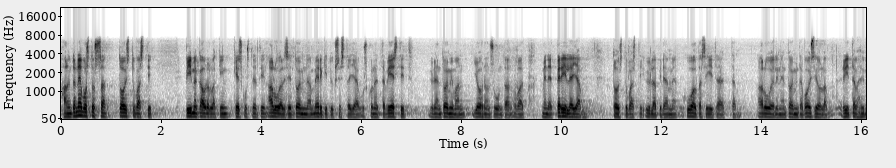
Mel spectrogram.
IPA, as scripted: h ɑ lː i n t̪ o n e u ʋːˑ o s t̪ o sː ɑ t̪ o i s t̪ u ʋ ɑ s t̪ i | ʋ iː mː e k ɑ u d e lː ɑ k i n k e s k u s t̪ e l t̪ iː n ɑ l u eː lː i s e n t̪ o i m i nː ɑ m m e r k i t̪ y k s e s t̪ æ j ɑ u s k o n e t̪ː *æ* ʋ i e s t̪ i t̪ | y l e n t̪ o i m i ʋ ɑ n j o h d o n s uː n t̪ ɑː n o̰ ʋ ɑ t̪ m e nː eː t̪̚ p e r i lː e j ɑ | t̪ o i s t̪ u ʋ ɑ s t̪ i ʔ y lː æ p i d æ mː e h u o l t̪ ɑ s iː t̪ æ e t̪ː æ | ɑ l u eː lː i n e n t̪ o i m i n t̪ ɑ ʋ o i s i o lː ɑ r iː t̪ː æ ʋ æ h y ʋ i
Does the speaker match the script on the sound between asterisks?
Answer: yes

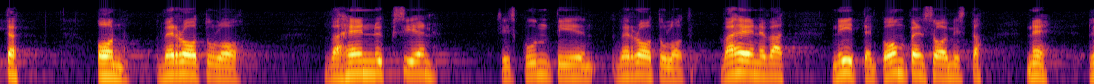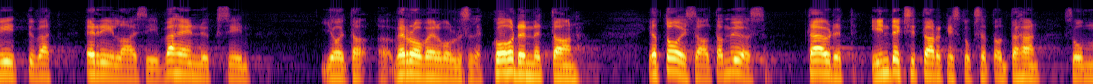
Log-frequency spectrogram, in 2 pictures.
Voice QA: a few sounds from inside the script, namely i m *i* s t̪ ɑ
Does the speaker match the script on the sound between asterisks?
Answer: yes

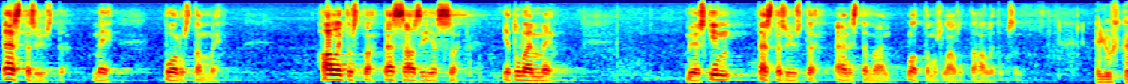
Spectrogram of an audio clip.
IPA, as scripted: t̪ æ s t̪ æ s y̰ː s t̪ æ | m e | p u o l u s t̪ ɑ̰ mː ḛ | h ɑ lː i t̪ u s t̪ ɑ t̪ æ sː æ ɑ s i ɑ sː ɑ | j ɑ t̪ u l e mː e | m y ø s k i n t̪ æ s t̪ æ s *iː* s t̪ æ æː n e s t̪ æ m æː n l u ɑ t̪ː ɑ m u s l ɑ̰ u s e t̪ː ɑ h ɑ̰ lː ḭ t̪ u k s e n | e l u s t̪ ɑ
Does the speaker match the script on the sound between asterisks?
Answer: no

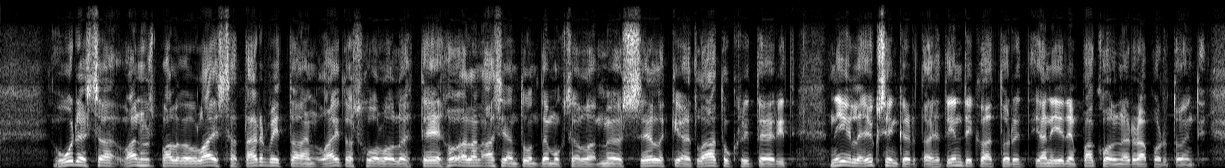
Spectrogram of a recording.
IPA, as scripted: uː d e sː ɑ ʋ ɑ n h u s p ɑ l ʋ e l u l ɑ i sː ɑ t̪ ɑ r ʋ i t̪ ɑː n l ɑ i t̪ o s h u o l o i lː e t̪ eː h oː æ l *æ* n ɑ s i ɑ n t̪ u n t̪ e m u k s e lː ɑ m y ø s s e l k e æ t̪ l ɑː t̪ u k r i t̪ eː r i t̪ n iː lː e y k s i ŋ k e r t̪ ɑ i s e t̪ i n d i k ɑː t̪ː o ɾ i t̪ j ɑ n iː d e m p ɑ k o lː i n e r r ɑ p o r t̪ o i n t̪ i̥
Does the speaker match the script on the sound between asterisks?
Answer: yes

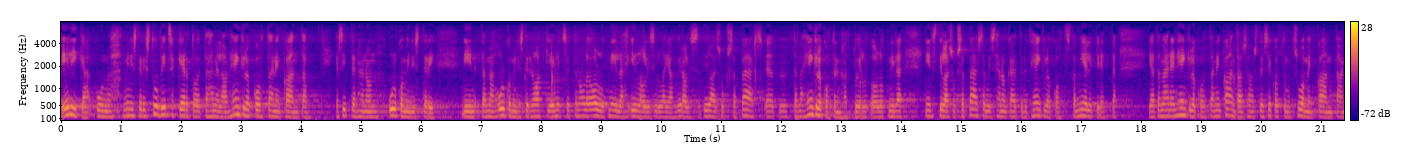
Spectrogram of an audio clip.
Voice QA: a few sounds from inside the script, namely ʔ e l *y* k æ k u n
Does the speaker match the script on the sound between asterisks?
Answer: no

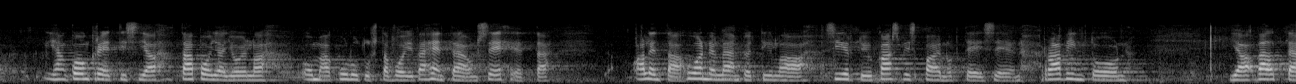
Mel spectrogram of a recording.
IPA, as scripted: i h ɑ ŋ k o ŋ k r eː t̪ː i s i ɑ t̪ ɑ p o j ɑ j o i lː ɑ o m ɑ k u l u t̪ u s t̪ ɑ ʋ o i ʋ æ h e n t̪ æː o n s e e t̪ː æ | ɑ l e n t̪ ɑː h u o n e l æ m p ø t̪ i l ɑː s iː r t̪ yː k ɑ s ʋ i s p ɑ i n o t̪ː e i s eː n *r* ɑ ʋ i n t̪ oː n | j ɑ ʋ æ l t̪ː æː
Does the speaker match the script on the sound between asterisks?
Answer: yes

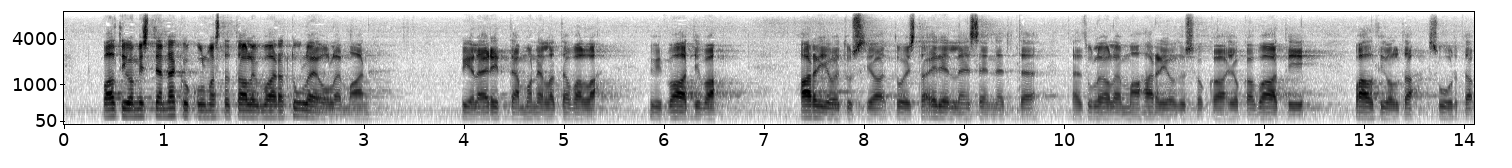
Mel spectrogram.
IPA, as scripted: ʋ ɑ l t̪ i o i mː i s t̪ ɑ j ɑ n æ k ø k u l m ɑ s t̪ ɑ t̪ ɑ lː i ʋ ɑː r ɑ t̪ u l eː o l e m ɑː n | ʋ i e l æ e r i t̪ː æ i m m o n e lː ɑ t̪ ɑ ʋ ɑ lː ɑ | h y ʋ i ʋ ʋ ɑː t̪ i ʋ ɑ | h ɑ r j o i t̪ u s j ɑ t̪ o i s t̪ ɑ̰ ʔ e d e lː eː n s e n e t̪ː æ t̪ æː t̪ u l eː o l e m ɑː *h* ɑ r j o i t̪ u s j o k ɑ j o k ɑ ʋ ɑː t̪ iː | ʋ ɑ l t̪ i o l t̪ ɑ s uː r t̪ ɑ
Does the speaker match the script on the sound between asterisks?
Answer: yes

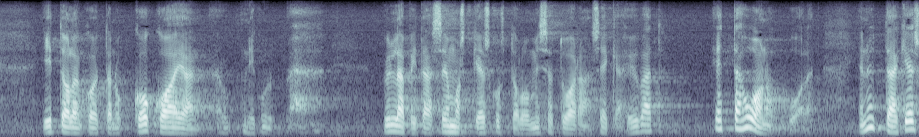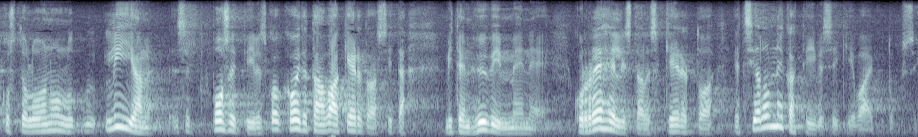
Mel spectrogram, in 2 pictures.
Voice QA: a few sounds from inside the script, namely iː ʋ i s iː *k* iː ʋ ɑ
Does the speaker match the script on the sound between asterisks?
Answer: yes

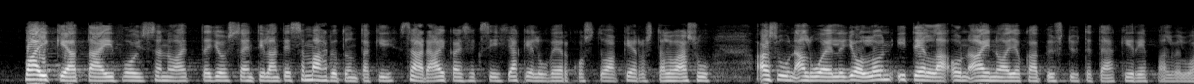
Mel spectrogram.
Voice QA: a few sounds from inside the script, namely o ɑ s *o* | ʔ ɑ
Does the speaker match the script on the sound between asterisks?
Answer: no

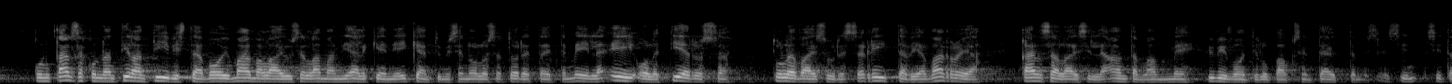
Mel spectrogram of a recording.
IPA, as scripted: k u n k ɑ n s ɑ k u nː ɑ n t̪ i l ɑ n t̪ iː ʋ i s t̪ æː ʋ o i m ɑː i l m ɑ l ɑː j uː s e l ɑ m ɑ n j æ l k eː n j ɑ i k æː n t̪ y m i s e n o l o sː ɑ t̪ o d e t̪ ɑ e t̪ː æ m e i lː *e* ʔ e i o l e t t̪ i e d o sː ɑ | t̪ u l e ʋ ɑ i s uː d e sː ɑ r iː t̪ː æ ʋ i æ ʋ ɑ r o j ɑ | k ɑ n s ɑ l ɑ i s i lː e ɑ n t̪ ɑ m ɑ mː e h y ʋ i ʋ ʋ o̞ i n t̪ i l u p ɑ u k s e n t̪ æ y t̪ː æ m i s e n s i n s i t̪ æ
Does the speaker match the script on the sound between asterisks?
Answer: no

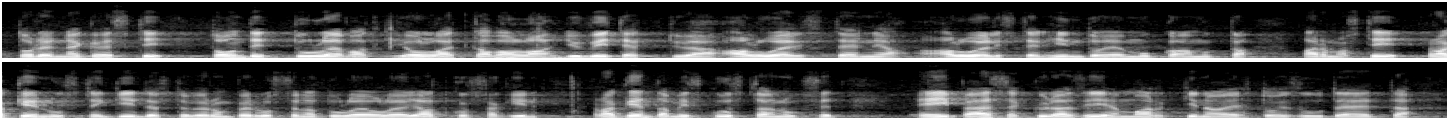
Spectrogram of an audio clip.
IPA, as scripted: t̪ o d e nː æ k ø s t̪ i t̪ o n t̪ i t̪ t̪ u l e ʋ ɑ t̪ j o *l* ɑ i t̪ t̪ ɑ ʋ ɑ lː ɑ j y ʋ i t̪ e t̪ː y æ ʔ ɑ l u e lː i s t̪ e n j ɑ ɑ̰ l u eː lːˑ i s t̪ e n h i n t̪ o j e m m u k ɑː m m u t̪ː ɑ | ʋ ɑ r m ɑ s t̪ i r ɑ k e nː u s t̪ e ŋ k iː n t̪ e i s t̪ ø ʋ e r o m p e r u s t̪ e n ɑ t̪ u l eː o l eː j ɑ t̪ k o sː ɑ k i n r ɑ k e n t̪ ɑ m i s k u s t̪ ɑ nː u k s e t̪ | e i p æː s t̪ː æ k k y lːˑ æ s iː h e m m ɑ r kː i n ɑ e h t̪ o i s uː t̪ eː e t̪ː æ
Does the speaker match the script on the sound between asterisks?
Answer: no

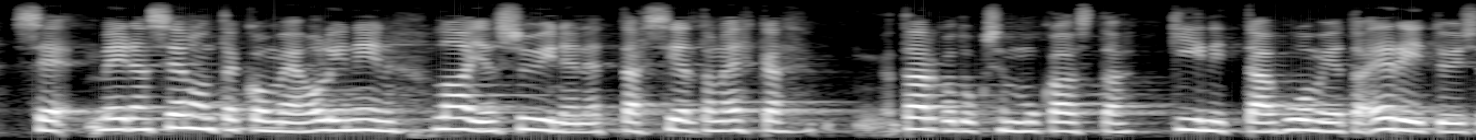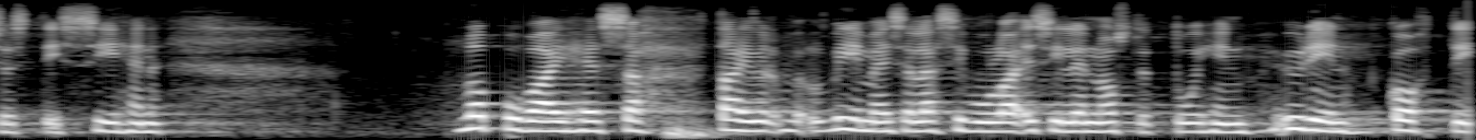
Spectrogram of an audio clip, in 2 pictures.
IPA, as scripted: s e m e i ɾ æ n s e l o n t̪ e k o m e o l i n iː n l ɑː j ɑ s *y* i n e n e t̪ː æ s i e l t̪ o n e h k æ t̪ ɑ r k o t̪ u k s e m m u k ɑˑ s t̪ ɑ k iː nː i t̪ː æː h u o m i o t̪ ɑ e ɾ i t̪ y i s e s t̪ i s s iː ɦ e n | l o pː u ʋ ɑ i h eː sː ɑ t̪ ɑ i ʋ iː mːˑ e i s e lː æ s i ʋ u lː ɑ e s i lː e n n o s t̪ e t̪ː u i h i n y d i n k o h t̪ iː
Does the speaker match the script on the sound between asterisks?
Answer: yes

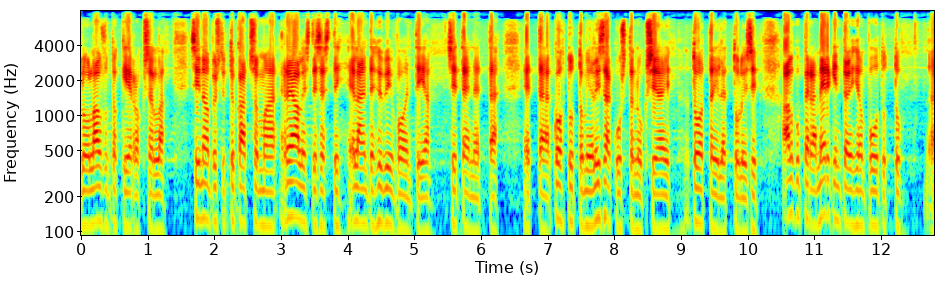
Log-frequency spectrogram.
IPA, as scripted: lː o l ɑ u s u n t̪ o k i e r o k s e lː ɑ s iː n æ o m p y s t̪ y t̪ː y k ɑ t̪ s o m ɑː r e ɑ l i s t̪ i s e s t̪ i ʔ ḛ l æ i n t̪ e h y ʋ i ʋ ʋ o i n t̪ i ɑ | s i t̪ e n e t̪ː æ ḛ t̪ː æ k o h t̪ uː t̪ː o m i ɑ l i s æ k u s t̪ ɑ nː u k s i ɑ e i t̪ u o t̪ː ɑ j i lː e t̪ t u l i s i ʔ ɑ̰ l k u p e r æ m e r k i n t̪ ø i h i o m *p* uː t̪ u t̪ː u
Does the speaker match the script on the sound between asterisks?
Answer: yes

